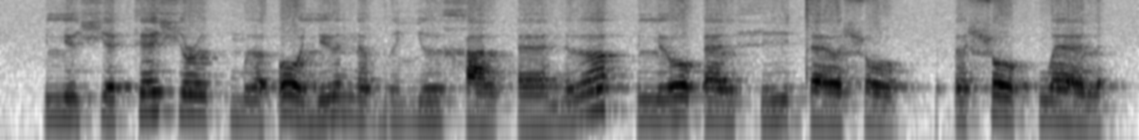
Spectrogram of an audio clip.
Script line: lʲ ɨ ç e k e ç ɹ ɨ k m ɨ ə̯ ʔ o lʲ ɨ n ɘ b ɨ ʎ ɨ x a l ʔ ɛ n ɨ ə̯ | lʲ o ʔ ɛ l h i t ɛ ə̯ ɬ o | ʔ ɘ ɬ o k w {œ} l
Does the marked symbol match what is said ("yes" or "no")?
no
